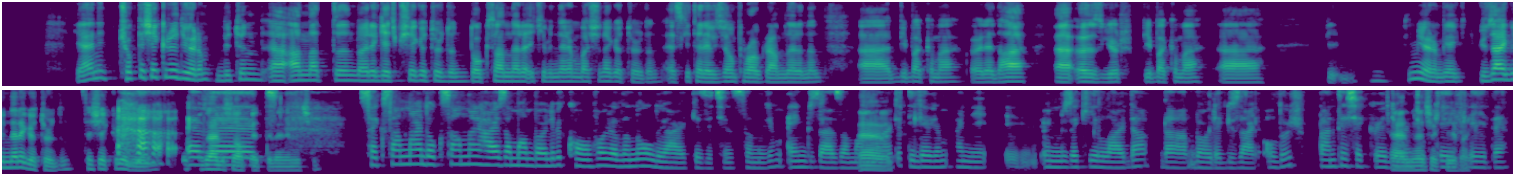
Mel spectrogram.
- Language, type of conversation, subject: Turkish, podcast, Eski yılbaşı programlarından aklında kalan bir sahne var mı?
- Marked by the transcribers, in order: other background noise; chuckle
